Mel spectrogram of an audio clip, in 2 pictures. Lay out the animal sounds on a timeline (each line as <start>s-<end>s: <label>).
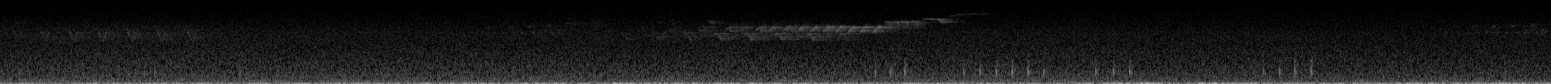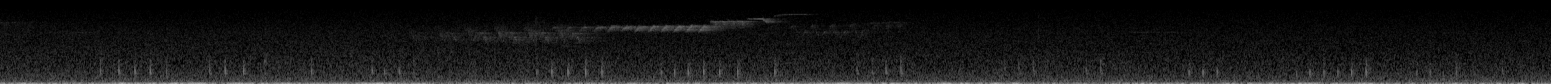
0.0s-2.2s: Ovenbird (Seiurus aurocapilla)
7.0s-9.9s: Blackburnian Warbler (Setophaga fusca)
8.5s-31.0s: Yellow-bellied Sapsucker (Sphyrapicus varius)
14.5s-15.9s: Blackburnian Warbler (Setophaga fusca)
19.7s-21.4s: Ovenbird (Seiurus aurocapilla)
21.0s-24.9s: Blackburnian Warbler (Setophaga fusca)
